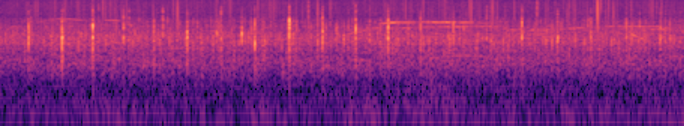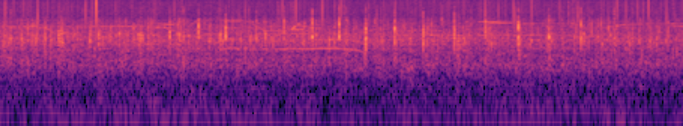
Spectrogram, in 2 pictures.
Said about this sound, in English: The president is standing there now at the speaker stand, acknowledging the plaudits of the crowd, bowing.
